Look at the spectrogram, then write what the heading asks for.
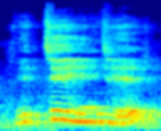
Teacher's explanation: நாவின் இடையில் அன்னத்தை தொடுவதால்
